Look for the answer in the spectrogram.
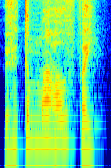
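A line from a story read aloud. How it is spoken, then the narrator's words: Trembling voice. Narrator (Belarusian): Дрыготкім голасам сказаў Невіл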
